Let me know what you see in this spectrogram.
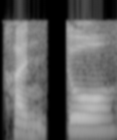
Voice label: "a lot", Mandarin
